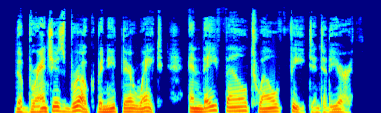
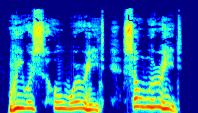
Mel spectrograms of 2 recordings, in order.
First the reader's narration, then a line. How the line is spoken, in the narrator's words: my mother sobbed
